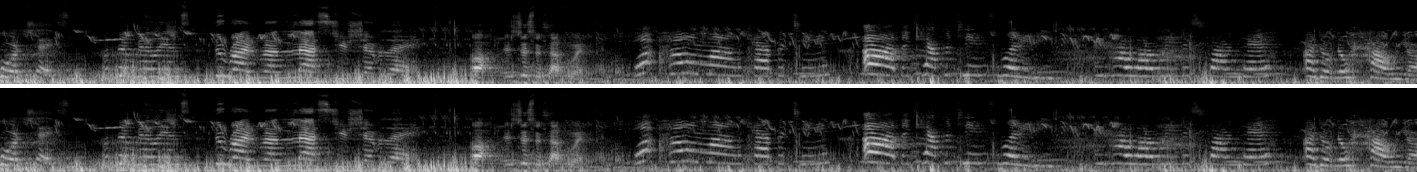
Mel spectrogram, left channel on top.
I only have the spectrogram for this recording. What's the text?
taste, but their millions, they're riding around last year's Chevrolet. It's just Miss Hathaway. What home, Mom, Captain? Ah, the Captain's lady. And how are we this fine day? I don't know how we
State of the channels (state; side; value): identical; both; correlation 1.00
